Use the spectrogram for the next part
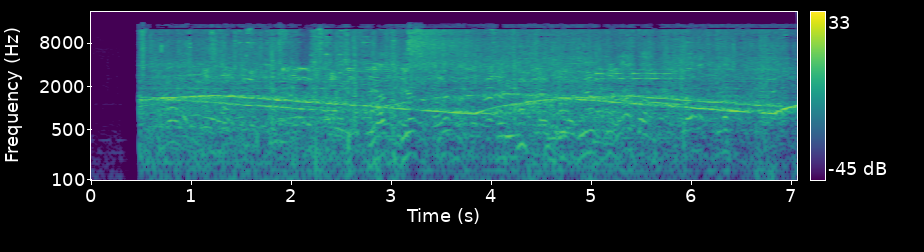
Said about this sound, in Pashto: دا د هغه امبولانسونو ژغونه دی چې د غازیانتاب په سیمه کې زخمیان روغتونونو ته انتقالوي.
